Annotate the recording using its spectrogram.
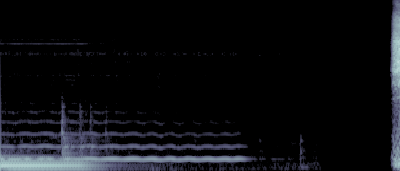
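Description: Upright double bass ending a solo passage: its low notes ring out and fade, and a higher held note wavers with vibrato as it dies away. Silence follows until a voice comes in at the very end.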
